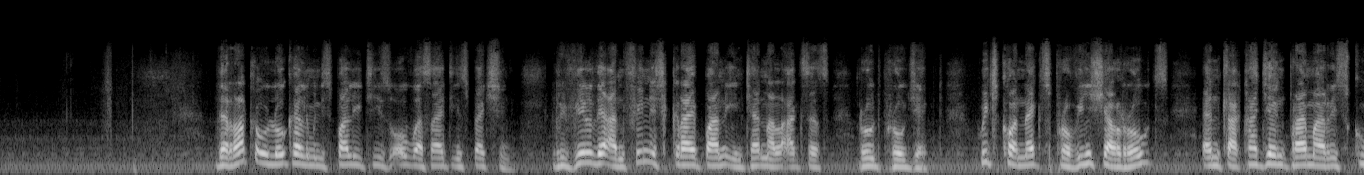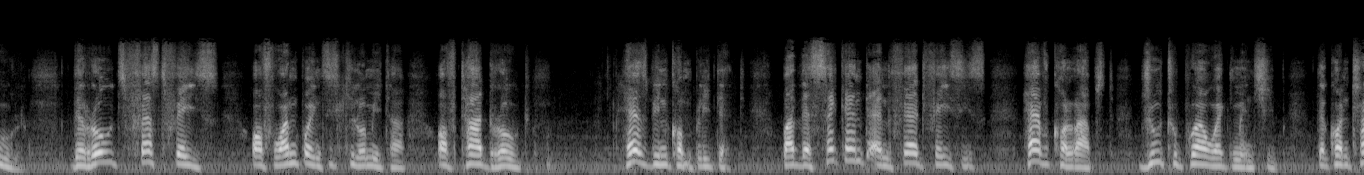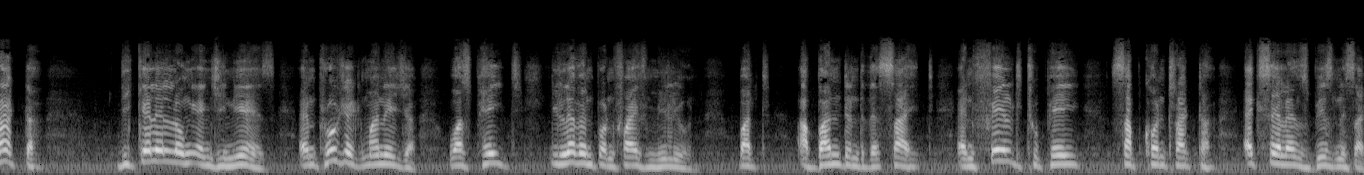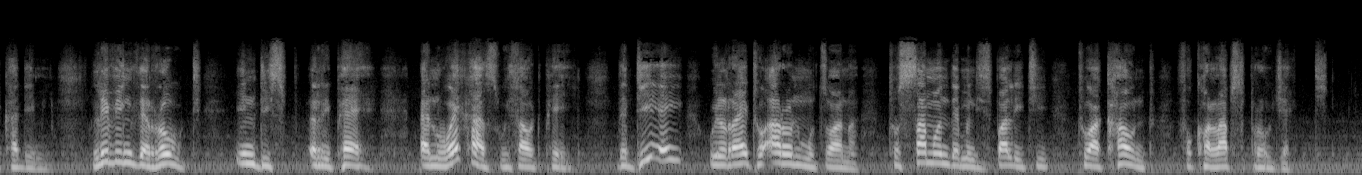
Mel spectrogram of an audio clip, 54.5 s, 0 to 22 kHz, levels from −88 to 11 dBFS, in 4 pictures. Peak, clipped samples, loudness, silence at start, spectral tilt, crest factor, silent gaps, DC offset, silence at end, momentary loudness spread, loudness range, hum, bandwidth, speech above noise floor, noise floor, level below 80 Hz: 0 dBFS; under 0.1%; -17 LUFS; 1.35 s; -7 dB/octave; 18 dB; none; under 0.1%; 0.05 s; 15 LU; 3 LU; none; 9.2 kHz; 28 dB; -44 dBFS; -50 dBFS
